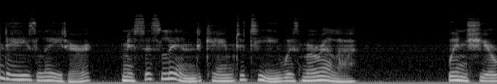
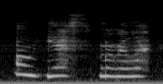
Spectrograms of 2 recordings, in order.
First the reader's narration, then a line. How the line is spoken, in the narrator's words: cried Anne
